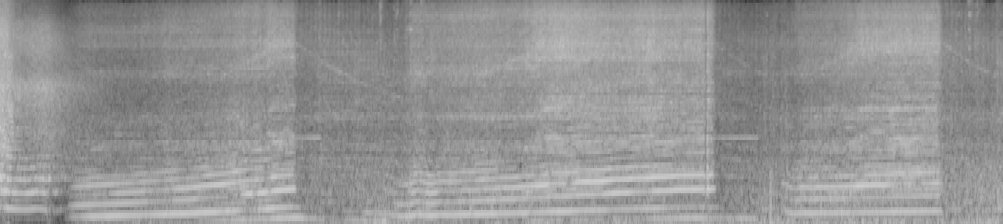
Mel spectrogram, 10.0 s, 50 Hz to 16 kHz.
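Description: Mazda RX-7 FD3S's single-turbo twin-rotor rotary engine, heard from inside the cabin, revving up hard through the gears. Its pitch climbs, drops at an upshift about three seconds in, climbs again and drops at another shift about seven seconds in, then holds steady briefly before easing off near the end.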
